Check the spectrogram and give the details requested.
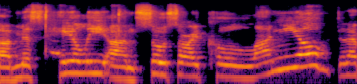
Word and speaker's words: Colannino: So without further ado, Miss Haylee, I'm so sorry, Colannino, did I pronounce that right? Close. Colannino.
